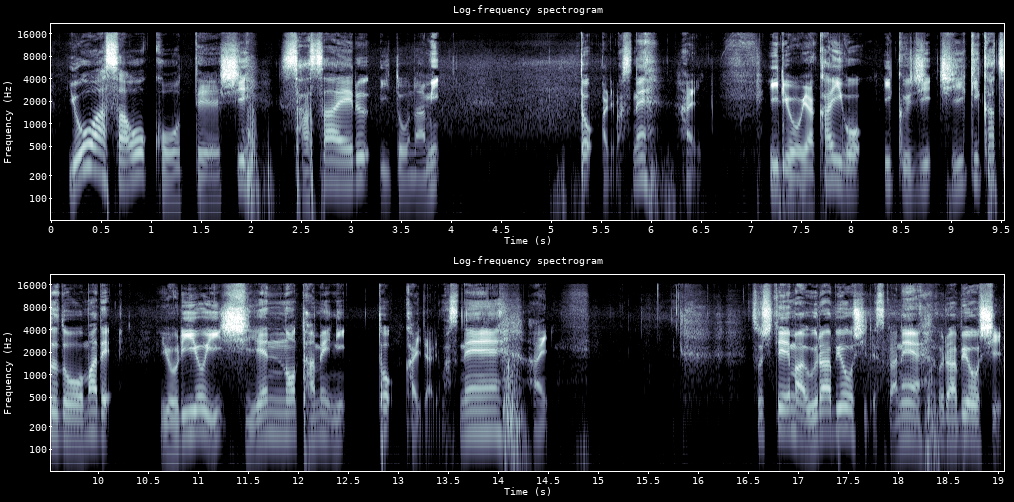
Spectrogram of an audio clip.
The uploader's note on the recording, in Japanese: 初めての外収録。釜石市の根浜海岸を歩きながらケアとは何かについて語ってみました。音声がどんな感じか気になります。Stand.fm。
